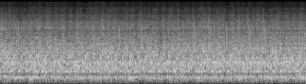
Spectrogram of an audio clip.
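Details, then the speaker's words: 1992 Johnson 60 hp outboard idling in a test tank, steady buzzy and even; carbs set back to one and a half turns, still seems a little too smoky and rich. Owner suspects heavy priming from the key switch. "so last time i turned my cards out back to one and a half and i came off just a hair more often still seems to be a little bit too smoky"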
